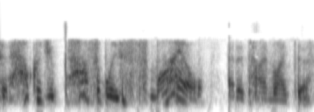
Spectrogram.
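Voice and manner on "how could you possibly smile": heated, angry, accusing tone. Retelling how she answered a smiling man: imitating an angry question. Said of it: "she got really angry".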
